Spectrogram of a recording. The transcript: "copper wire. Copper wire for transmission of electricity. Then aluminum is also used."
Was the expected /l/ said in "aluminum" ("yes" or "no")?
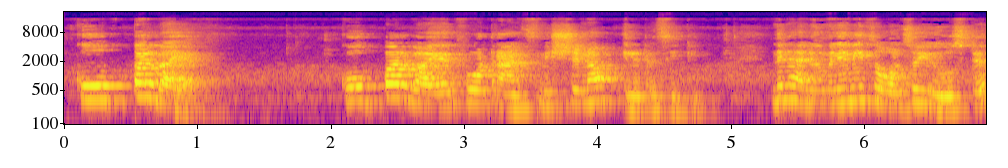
no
